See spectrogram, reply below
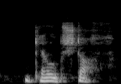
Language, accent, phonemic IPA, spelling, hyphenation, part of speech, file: English, Southern England, /ˈɡɛlpʃtɔf/, gelbstoff, gelb‧stoff, noun, LL-Q1860 (eng)-gelbstoff.wav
